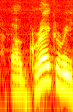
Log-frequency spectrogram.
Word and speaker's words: Gregory: They hardly ever pronounce the name Gregory correct. They used the second G was always sounded like a K.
